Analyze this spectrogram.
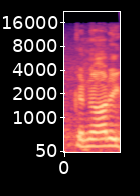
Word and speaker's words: Gennady: I think it's a G. Hard G. Gennady Golovkin.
